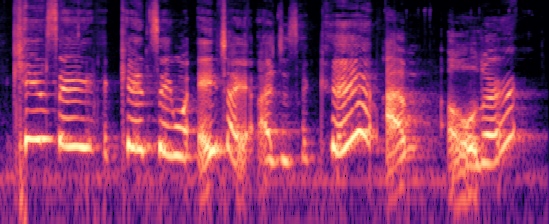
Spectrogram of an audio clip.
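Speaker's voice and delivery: very high, flustered squeak; high squeaky voice. Pretend. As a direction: squeak it out in mock panic.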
